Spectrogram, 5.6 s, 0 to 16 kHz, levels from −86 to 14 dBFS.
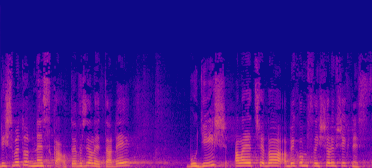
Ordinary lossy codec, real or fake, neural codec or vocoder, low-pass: MP3, 48 kbps; real; none; 14.4 kHz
